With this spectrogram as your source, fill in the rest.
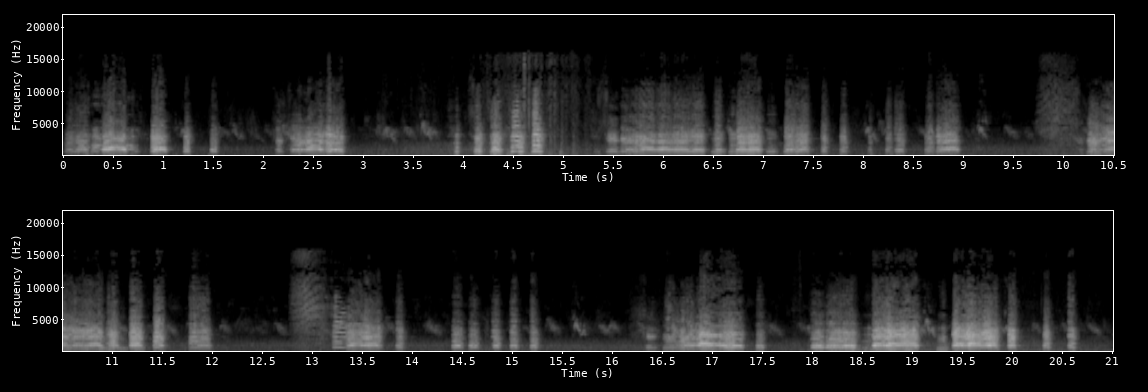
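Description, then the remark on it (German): A goose cackles and honks in repeated bursts of harsh, nasal calls, fairly loud, with short pauses between the volleys over about twenty seconds. “Zum Abschied schnattere ich Barbara fröhlich zu und watschle in meinen Stall.”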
